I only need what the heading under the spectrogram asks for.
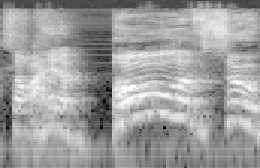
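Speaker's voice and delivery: mock boastful, slow, loud, laughing delivery.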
